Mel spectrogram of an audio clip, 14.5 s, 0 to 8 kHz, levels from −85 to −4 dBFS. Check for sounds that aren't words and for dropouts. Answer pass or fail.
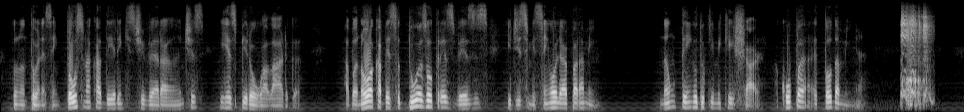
fail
